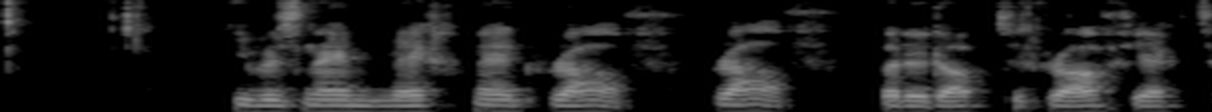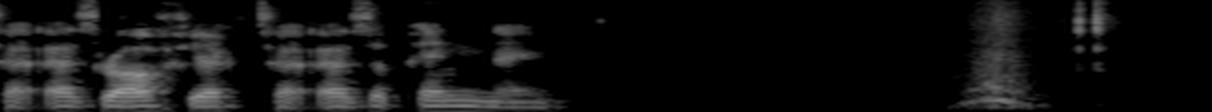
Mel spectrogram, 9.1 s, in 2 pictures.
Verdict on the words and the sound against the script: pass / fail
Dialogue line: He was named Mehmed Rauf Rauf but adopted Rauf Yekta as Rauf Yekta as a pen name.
fail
